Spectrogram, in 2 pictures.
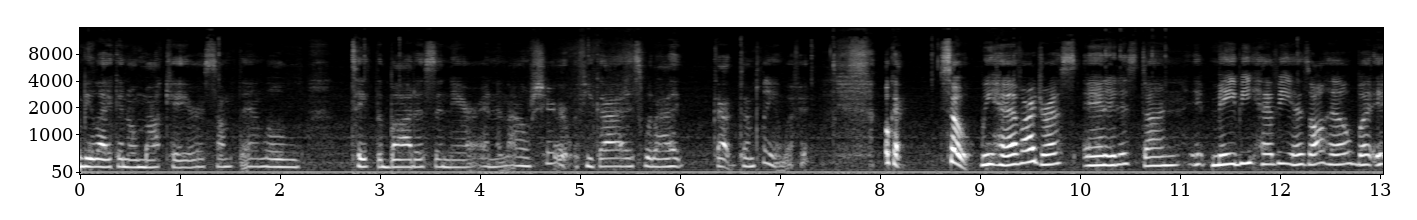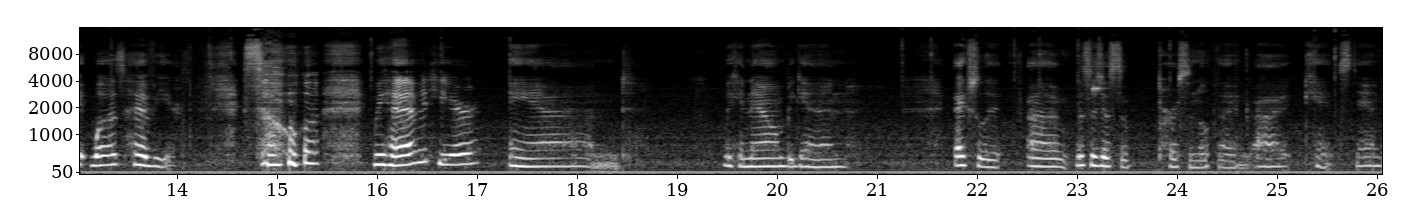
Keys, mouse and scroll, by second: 6.1 middle click, 7.1 middle click, 10.2 click, 10.8-11.8 drag, 12.4 middle click, 14.6-16.1 right drag, 24.7 Tab.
